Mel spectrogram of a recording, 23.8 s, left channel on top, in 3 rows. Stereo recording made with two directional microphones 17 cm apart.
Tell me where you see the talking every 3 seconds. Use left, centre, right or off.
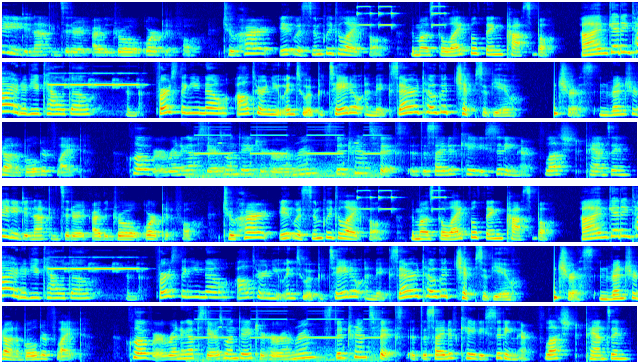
right, right, centre, left, centre, right, right, right.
